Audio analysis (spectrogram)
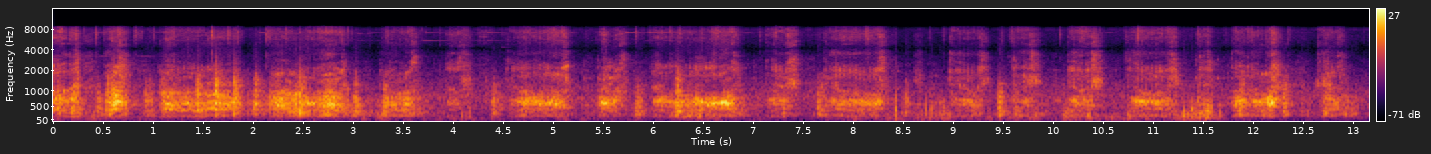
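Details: A Rottweiler keeps up a long run of rough, rumbling growls and whiny moans, loud stretches alternating with quieter breaths, with no pause longer than a moment across thirteen seconds.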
